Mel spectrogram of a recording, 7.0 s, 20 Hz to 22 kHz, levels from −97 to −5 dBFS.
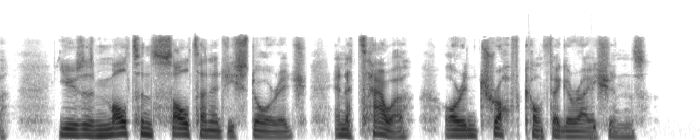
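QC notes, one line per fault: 5.07–5.95 s, repeated packet loss (robotic sound): just after "a tower or in", the stream drops out seven times in under a second, losing about 60 ms of audio, with the longest hole 36 ms. The receiver patches each hole by extending the preceding sound, about 133 ms of synthetic fill in all, roughly 15% of the stretch. Because the holes come in quick succession, the repeated pitch-continued patches give a choppy texture with fragments missing.
6.51–6.55 s and 6.69–6.73 s, short concealed packet loss: two isolated losses of about 20 ms each, filled with about 21 ms and 18 ms of concealment before blending back into the real signal. The decoder continues the last sound through each gap, from its pitch if voiced or as shaped noise if not, so each one is heard as a brief smear or wobble, and a short consonant at either spot may be swallowed. The Opus coding at 32 kbps, with its top near 8 kHz, carries its usual coding noise around both.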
